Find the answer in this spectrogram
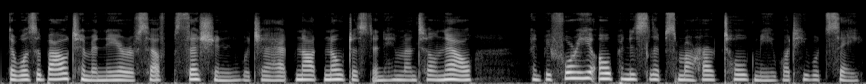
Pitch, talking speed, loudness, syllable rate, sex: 210 Hz, 220 wpm, -17 LUFS, 5.5 syllables/s, female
